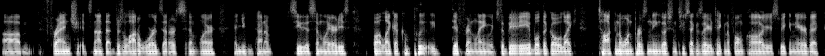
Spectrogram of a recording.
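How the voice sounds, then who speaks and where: A very low-voiced middle-aged man from Portugal, whose first language is Portuguese, chats casually as a podcast guest. He rambles and often restarts his sentences. The recording is close and dry, with no room sound. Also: little pitch movement, quick pace, a little mellow, dry recording. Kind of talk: casual conversation.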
